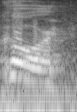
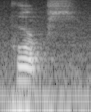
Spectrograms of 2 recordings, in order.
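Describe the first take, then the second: First: The word ends without any P sound. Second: The word ends with a clear P sound. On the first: The speaker calls it right. "you don't pronounce it" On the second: The speaker calls it wrong. "There's a P"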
